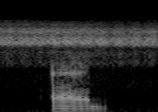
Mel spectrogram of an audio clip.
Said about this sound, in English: Yeah, you can probably hear that sound in the background, which I'm presuming are crickets sitting sort of in the shade under these massive trees.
